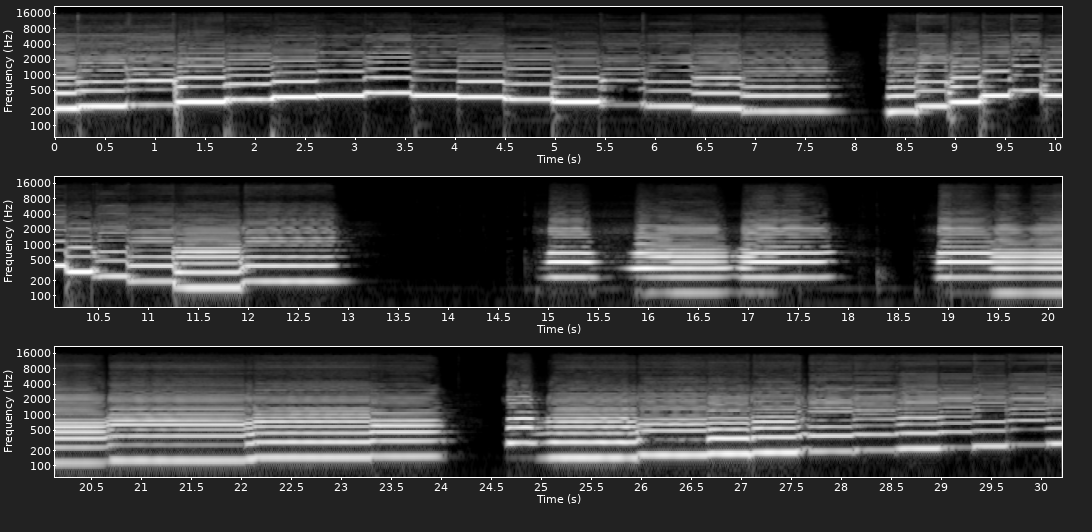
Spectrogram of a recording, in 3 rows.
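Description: A C-melody saxophone, a Martin Handcraft stencil, played in several melodic phrases with short pauses between them, dipping to its low register in the middle. It is played as bought, dirty and with significant air leaks, on a C-melody mouthpiece with a Legere 2.25 synthetic tenor reed.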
